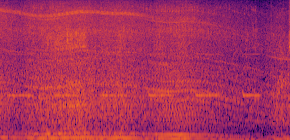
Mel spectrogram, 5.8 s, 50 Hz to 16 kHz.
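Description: Heavy truck engine idling steadily in Farming Simulator 25 on a lawn care job site, a loud low rumble throughout with reversing beeps and vehicle noise around it.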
